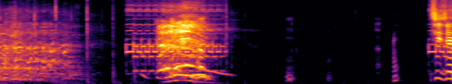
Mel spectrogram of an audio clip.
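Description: Telephone ringing twice, each ring starting suddenly, with about three seconds of quiet between. A voice cries out over the first ring.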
